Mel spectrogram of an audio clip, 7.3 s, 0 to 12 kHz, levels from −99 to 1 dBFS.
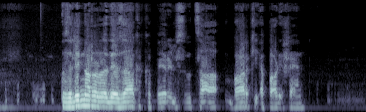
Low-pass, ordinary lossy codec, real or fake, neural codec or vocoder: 10.8 kHz; AAC, 48 kbps; real; none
